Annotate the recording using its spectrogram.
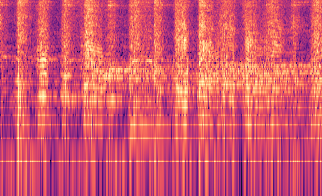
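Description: Embolada music: a pandeiro's jingles struck and shaken in a fast, even beat of about five or six strokes a second.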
